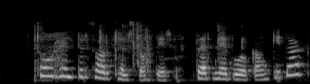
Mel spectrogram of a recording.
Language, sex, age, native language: Icelandic, female, 11, Icelandic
